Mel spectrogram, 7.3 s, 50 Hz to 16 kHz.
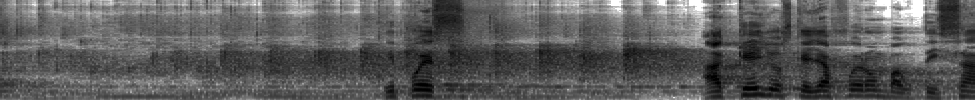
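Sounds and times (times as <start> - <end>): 
audience applauding: 0.0 - 5.8
speech: 2.9 - 3.6, 5.3 - 7.3.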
